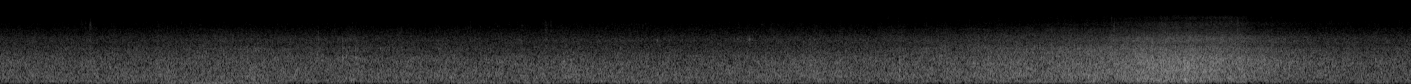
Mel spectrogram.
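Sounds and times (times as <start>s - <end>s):
waves and falling water on the North Devon coast: 0.0s - 14.1s.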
